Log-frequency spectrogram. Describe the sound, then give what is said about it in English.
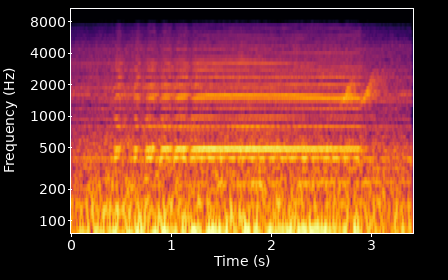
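Car horns honk over dense traffic noise in Manhattan, New York City, several sustained blasts overlapping, with a steady low rumble of engines underneath and no voices. “Anyone who's been to New York City knows that Manhattan is almost a continual traffic jam certain times of day.”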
